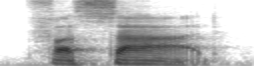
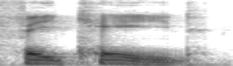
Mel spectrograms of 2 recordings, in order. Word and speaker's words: facade: the silent e but we go fa sod facade we retain the sea and it is not fake aid okay otherwise it would have been too confusing it comes from the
